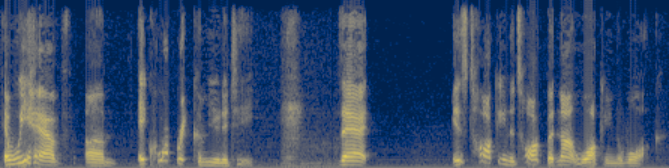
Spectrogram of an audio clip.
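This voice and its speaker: A woman hosting a radio talk show, giving deliberate commentary with frequent pauses. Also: medium pitch, huge pitch swings, dry recording. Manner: deliberate, gravelly, pausing with ums. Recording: dry, slightly dull studio mic.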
